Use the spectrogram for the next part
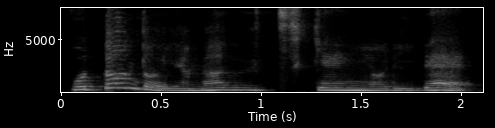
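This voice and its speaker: Woman, cute high anime-style voice, husky breathy texture, polite, hesitant, radio interview guest. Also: lively intonation, moderate pace, warm tone, lo-fi sound. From Japan, lives in Hiroshima Prefecture. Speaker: radio guest, fitness exercise instructor.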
